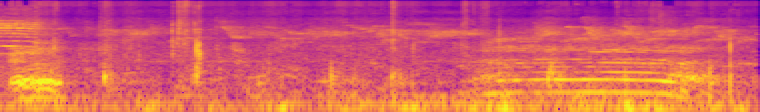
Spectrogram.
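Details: Sheep returning home to the farm after a day grazing on pasture, waiting for grain feed; one steady mid-pitched bleat near the end, with a brief cry at the start and background rustling.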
